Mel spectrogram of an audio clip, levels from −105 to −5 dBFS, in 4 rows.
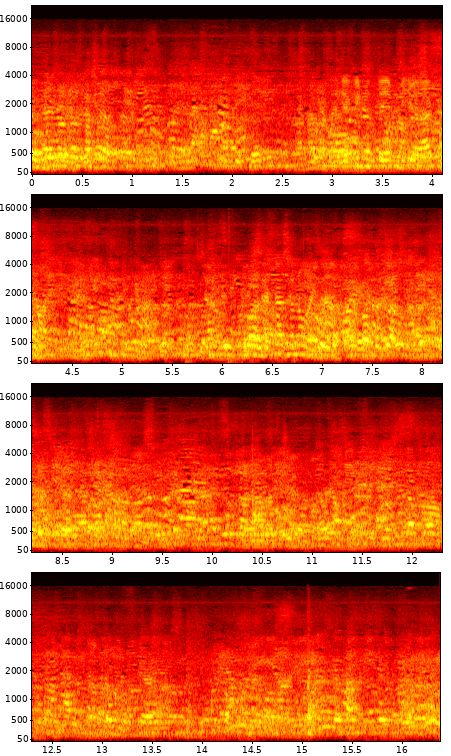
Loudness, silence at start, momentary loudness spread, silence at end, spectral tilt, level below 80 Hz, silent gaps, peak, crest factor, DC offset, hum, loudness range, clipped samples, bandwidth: -32 LUFS; 0 s; 6 LU; 0 s; -5 dB/octave; -74 dBFS; none; -16 dBFS; 16 dB; under 0.1%; none; 4 LU; under 0.1%; 16 kHz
